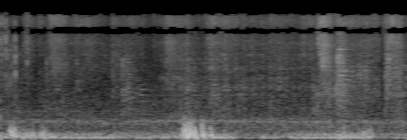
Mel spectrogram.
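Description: Steady low hum of store background noise, with one dull thump about two seconds in and faint handling rustles.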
